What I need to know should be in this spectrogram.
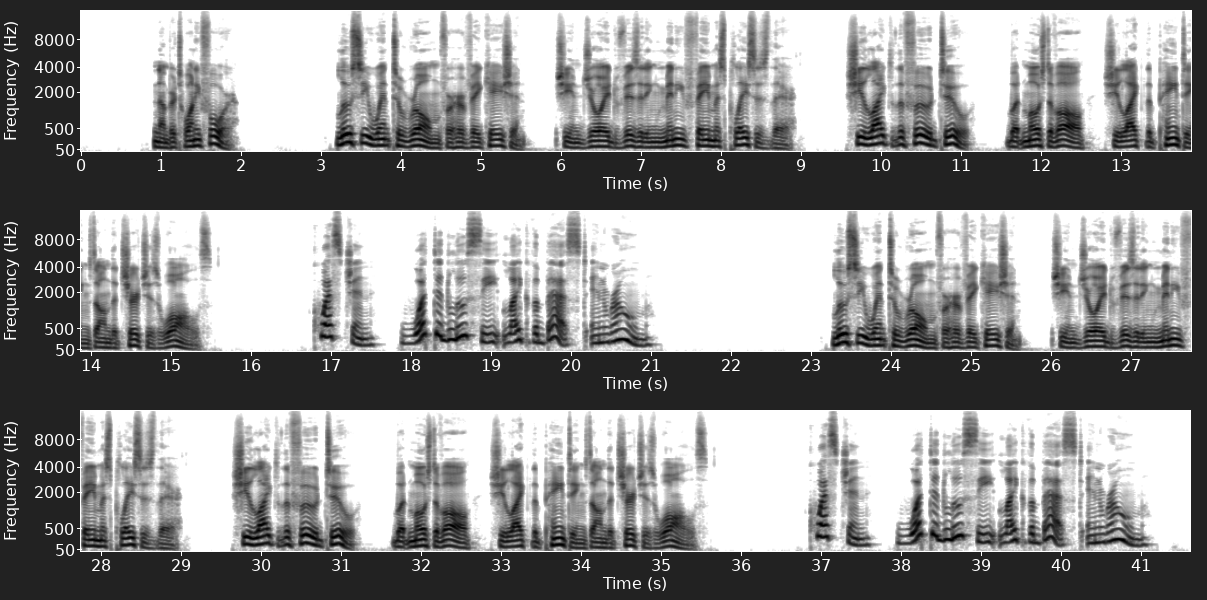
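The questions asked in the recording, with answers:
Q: What did Lucy like the best in Rome?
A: The paintings on the church's walls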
